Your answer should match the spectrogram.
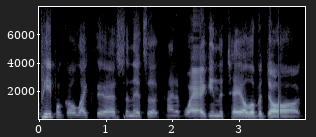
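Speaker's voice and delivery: faint, voice drifting away from the mic. Shown as a demonstration. Host showing the audience bad mic habits, fading off-mic. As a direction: let the voice fade as the mic wanders off. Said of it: "hold your mic on an angle".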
